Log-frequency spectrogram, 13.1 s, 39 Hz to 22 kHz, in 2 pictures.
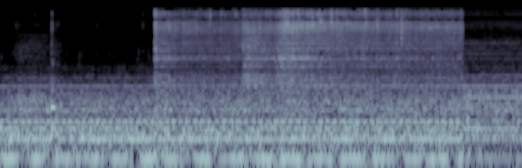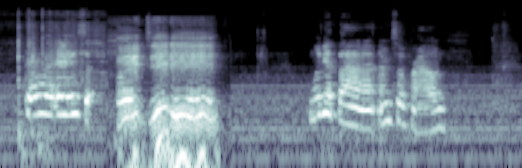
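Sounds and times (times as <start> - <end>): batter sizzling in frying pan: 1.9 - 5.8.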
